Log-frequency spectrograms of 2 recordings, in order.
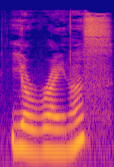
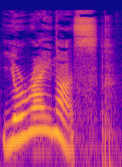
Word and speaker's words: Uranus: my name is Uranus it's pronounced Uranus not Uranus anyway I have 28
